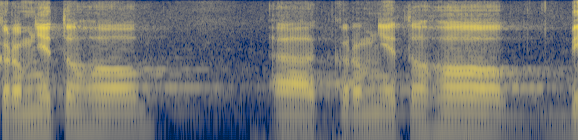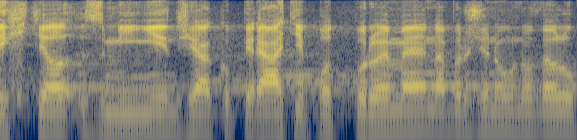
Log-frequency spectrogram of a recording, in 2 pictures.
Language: Czech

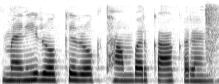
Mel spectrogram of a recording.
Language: Chhattisgarhi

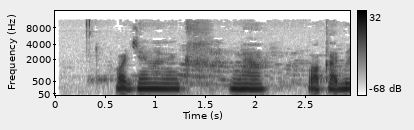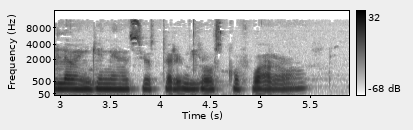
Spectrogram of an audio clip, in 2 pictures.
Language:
Swahili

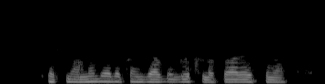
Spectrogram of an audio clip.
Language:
Pashto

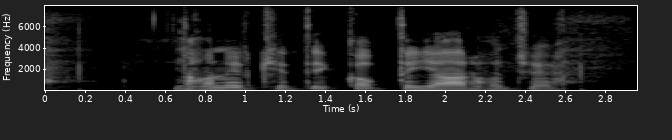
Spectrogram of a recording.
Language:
Magahi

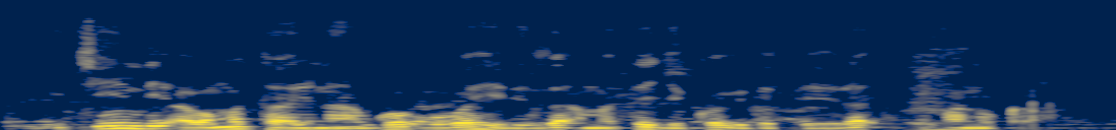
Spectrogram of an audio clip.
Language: Kinyarwanda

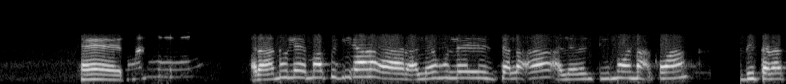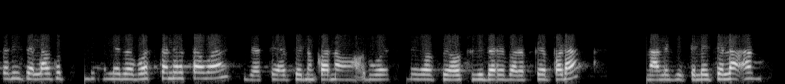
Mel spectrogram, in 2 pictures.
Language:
Santali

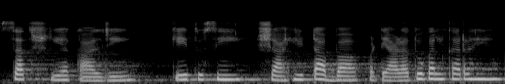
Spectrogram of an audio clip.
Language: Punjabi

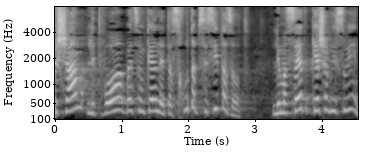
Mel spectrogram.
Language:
Hebrew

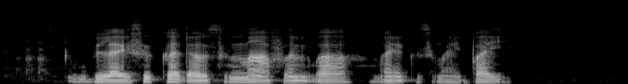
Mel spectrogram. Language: Gidar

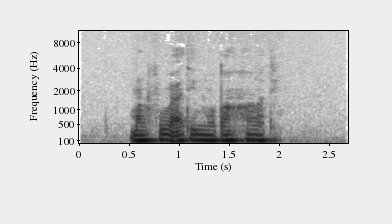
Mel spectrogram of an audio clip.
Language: Arabic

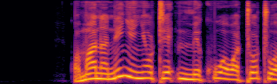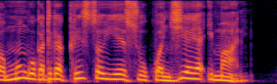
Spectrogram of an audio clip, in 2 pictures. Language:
Swahili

